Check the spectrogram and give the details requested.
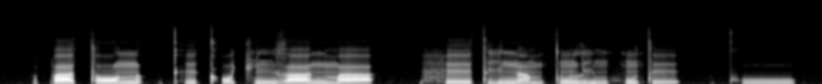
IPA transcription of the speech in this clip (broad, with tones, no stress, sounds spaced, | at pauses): p a˦ t ɔ˦ n | kʼ e˨ kʼ ɔ˨ t͡ʃ ĩ˨ ɣ aː˦ n m a˦˨ | h eː˦˨ t i˦ n ã˨ m t ũ˦ l i˨ m f ũ˦ t e˨ | kʰ uː˦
